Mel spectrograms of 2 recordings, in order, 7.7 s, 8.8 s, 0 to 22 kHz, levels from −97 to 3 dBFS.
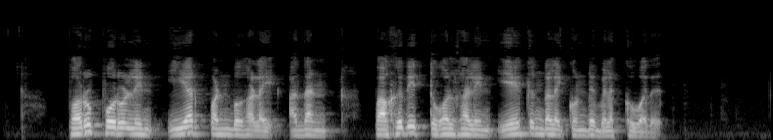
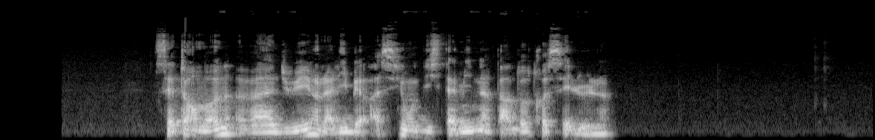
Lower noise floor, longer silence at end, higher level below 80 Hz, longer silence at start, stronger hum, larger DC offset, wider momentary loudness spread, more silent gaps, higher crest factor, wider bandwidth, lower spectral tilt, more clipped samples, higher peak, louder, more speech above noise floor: first, -77 dBFS vs -70 dBFS; second, 1.1 s vs 2.65 s; about the same, -54 dBFS vs -56 dBFS; second, 0.7 s vs 1.6 s; second, none vs 60 Hz at -35 dBFS; neither; first, 9 LU vs 6 LU; neither; first, 22 dB vs 16 dB; second, 4.9 kHz vs 8.8 kHz; first, -10 dB/octave vs -6 dB/octave; neither; about the same, -4 dBFS vs -2 dBFS; second, -25 LUFS vs -16 LUFS; about the same, 54 dB vs 55 dB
